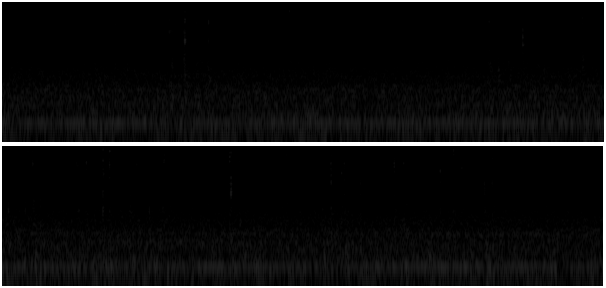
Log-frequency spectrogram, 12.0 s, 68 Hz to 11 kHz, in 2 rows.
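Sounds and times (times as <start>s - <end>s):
low steady hum: 0.0s - 12.0s
keyboard typing clicks: 5.8s - 7.7s, 9.2s - 11.0s.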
